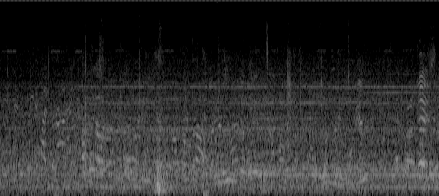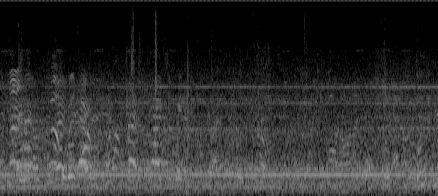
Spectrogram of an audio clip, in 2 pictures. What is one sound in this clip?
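Young men in a crowd chatter and call out outdoors.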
